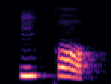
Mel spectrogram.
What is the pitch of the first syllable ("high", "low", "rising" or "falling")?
high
